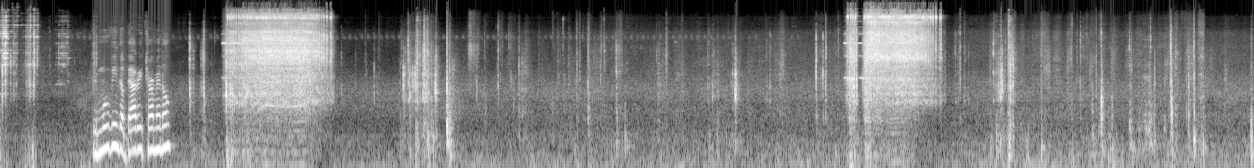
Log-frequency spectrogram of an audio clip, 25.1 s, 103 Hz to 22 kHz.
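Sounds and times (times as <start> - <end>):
ratchet and socket clicking: 4.5 - 6.7, 16.9 - 19.4.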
